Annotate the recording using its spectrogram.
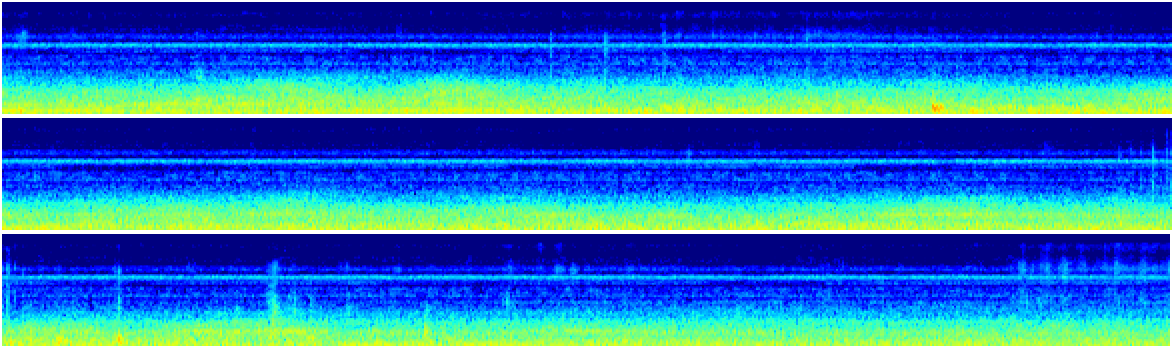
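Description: Honey bees from a freshly hived swarm buzzing steadily around the hive box, some of them agitated after a few were squished. A single knock comes about seven seconds in.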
